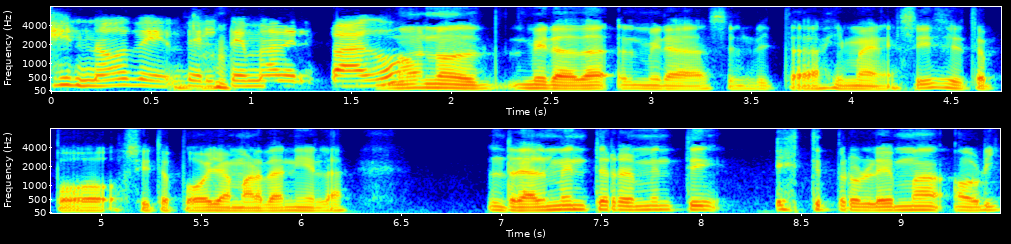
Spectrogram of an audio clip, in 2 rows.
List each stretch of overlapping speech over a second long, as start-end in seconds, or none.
none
